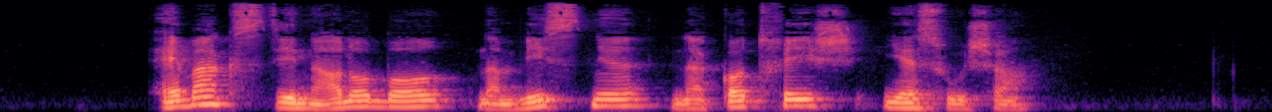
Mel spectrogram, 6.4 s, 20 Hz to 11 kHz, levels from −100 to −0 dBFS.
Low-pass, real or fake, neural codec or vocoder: 9.9 kHz; fake; codec, 24 kHz, 0.9 kbps, WavTokenizer, medium speech release version 1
